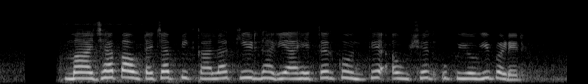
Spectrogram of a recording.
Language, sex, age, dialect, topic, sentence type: Marathi, female, 18-24, Standard Marathi, agriculture, question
